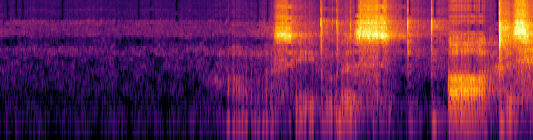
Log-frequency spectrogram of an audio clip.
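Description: Computer keyboard keystrokes as terminal commands are typed, under a man's voice talking quietly from about two seconds in; the first second or so is only faint hiss.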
